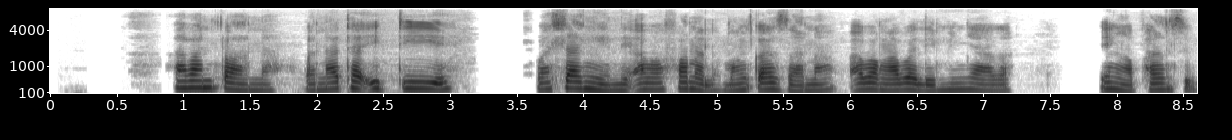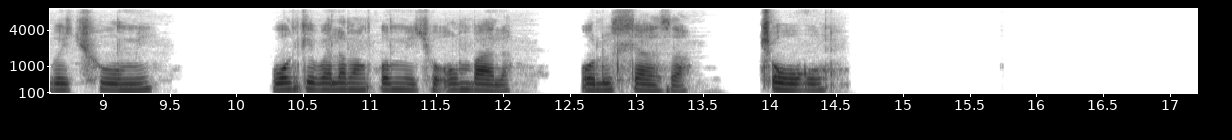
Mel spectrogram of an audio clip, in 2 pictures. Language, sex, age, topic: North Ndebele, female, 25-35, education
